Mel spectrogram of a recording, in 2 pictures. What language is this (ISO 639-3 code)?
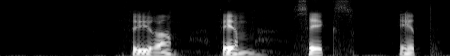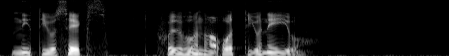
swe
